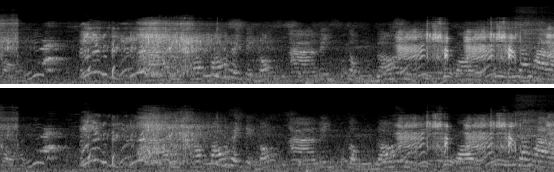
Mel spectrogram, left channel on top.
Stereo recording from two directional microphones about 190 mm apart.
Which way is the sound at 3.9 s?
15° right (ahead or behind).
